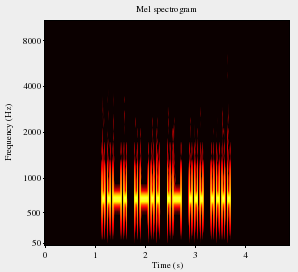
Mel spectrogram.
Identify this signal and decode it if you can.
Morse code, heard as a keyed tone, about 22 wpm, 700 Hz. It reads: FLASH
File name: 5 Letter Words - First 3 Letters Given - 22wpm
